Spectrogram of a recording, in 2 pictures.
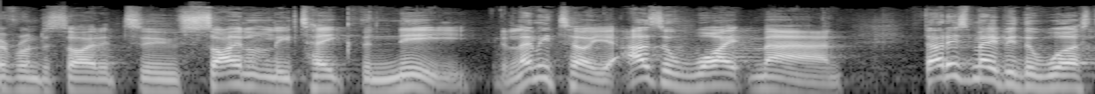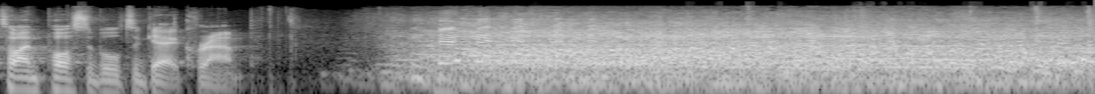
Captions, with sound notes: where everyone decided to silently take the knee. Let me tell you, as a white man, that is maybe the worst time possible to get cramp. [ Laughter ]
